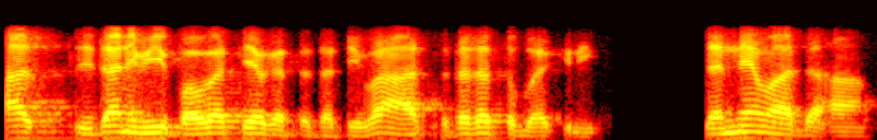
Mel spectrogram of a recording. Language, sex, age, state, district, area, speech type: Sanskrit, male, 45-60, Karnataka, Bangalore Urban, urban, conversation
